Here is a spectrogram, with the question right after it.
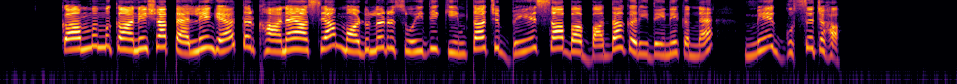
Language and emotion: Dogri, angry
